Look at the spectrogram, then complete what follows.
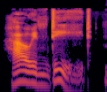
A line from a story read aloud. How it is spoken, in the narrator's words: muttered Dumbledore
